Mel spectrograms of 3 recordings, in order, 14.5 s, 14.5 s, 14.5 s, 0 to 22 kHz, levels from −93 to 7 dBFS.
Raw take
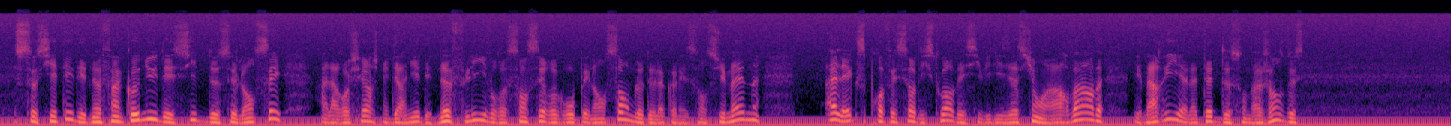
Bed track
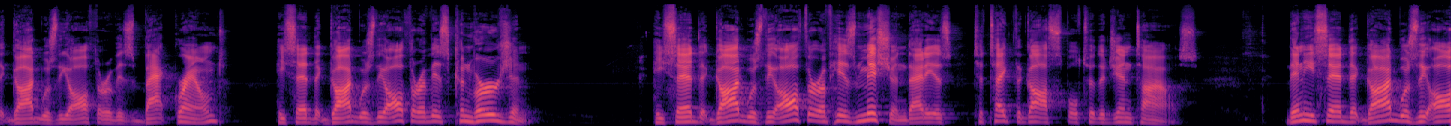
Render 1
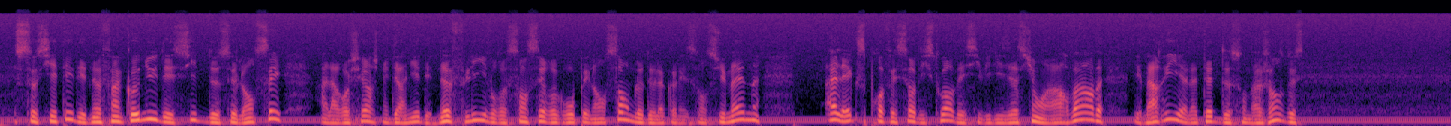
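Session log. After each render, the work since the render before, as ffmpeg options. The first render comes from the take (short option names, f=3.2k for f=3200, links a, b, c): -af "bandreject=f=50:t=h:w=6,bandreject=f=100:t=h:w=6"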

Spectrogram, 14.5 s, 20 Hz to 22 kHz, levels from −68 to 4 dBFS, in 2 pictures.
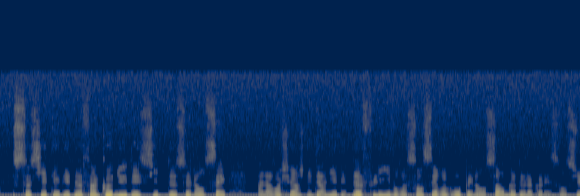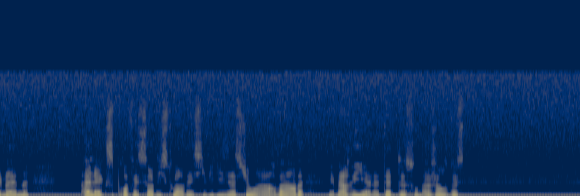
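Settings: -af "afftdn=nr=6:nf=-42"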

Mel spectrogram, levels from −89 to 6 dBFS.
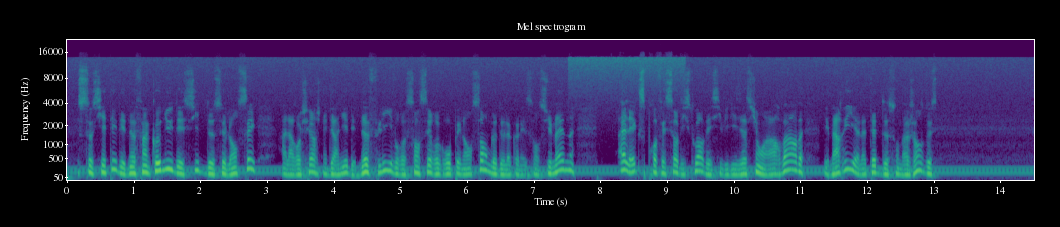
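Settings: -filter_complex "[0:a]asettb=1/sr,asplit=3[a][b][c];[a]atrim=end=7.514[d];[b]atrim=start=7.51:end=9.27,asetpts=PTS-STARTPTS,afade=t=in:d=0.004:c=qsin,afade=t=out:st=1.756:d=0.004:c=qsin,aemphasis=mode=production:type=50fm[e];[c]atrim=start=9.266[f];[d][e]acrossfade=d=0.004:c1=hsin:c2=qsin[g];[g][f]acrossfade=d=0.004:c1=qsin:c2=hsin"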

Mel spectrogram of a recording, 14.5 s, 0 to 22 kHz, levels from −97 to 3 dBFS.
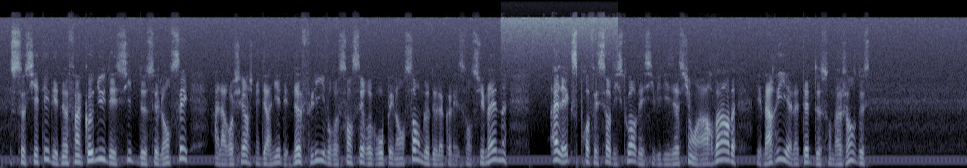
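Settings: -af "highpass=f=660:p=1,tiltshelf=f=1.2k:g=-8.5"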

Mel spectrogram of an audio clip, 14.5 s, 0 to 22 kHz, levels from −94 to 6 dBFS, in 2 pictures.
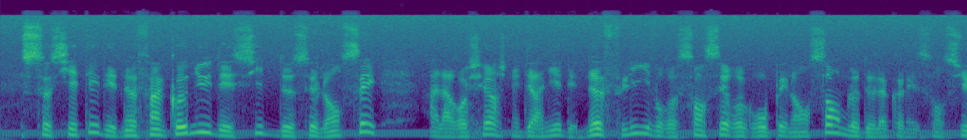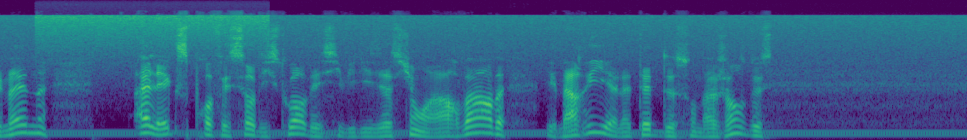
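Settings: -af "volume=10.5dB,alimiter=limit=-3dB:level=0:latency=1"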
